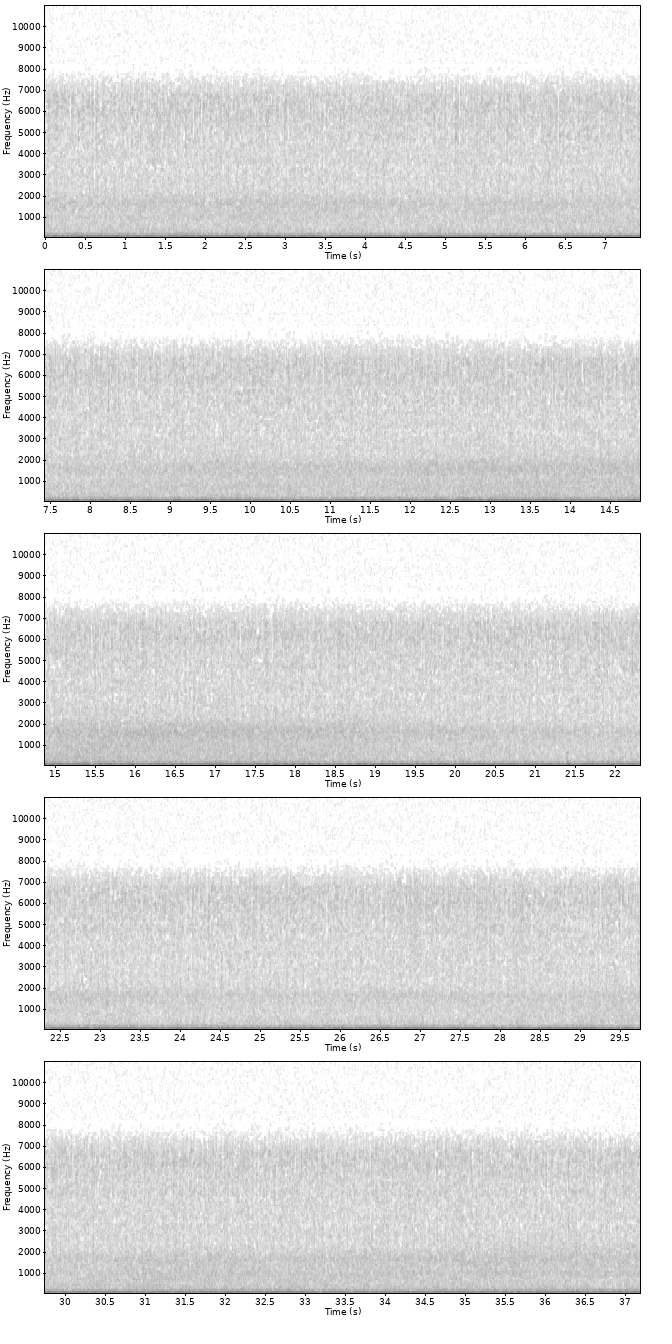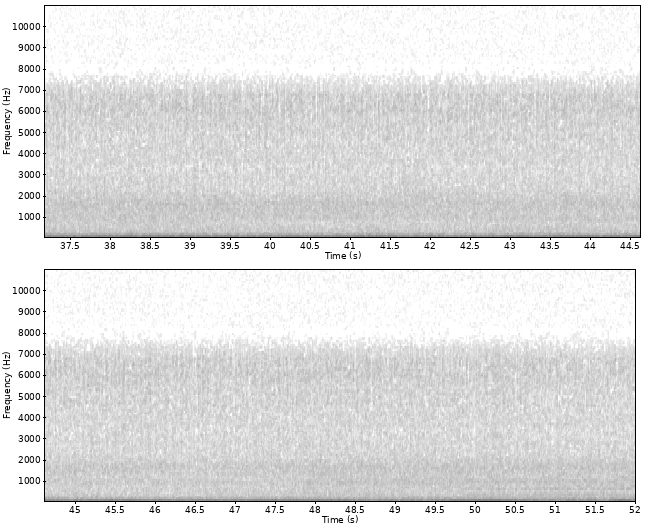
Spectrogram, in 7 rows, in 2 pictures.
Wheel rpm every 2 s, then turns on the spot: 0, 0, 0, 0, 0, 0, 0, 0, 0, 0, 0, 0, 0, 0, 0, 0, 0, 0, 0, 0, 0, 0, 0, 0, 0, 0.
none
